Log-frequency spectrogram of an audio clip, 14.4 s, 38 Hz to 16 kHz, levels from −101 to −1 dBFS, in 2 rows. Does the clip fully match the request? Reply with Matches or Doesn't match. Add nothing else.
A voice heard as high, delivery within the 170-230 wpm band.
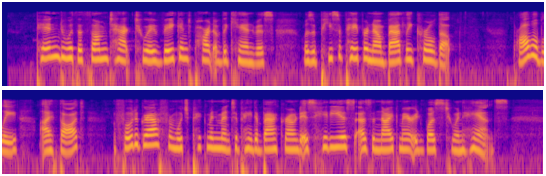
Matches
